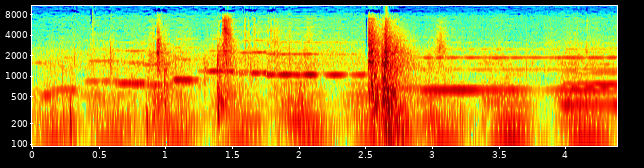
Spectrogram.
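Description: Film score music with a low note pulsing about twice a second, over footsteps and knocks, and a door shutting with a thud about two and a half seconds in.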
